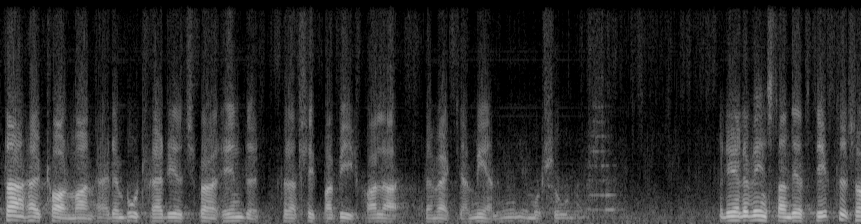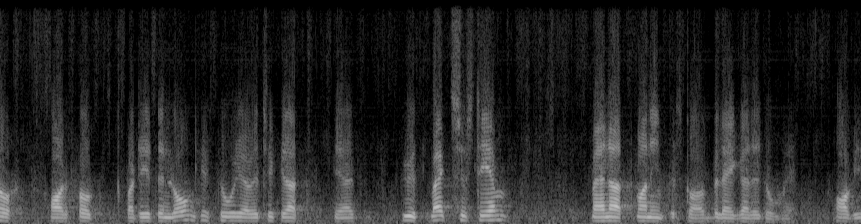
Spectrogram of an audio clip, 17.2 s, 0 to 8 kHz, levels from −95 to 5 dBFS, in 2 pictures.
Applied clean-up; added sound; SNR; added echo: neural separator model SepFormer DNS4.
